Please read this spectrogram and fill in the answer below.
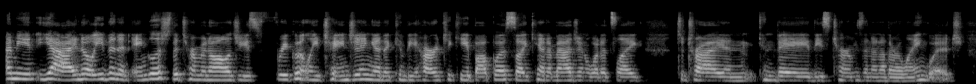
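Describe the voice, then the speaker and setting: A woman's voice: mid-range voice, level tone, brisk, hardly any pauses, fairly bright tone. A woman hosting a medical podcast, asking questions in a friendly, casual way. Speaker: podcast host. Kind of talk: podcast interview.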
